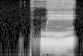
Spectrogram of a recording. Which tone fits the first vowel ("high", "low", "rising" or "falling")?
rising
